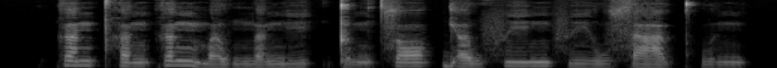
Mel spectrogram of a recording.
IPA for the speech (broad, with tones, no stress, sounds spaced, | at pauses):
k ɐ˥ n t̪ʰ ɐ˧ ŋ k ɐ˥ ŋ m ɐ˨˧ w n̪ ɐ˨˧ ŋ iː˨˥ k̚ t̪ ʊ˨˩ ŋ t͡s ɔː˥ k̚ j ɐ˧ w f iː˥ ŋ f iː˧ w s aː˧ kʷʰ ɪ˧ ŋ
